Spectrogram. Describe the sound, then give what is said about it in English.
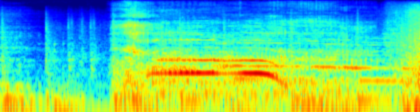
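A loud roar from Buck the dinosaur as he pushes past fireballs bellows up after a brief quiet start, holding a deep, tonal growl for about a second before trailing off into a lower rumble. No talking. “With a roar, Buck pushed by two more fireballs until they'd reached the end, and the last fireball missed Bo's back by inches.”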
